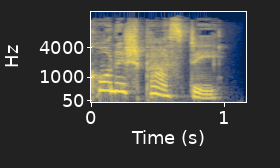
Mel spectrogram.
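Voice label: "cornish pasty", British English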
